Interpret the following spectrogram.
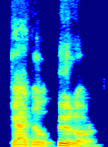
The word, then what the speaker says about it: caterpillar: La R no suena, de hecho, en esta concepción de esta primera pronunciación.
